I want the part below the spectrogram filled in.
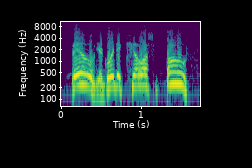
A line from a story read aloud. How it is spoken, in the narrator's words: Audra cried out, and although there was terror in her voice, she was also laughing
